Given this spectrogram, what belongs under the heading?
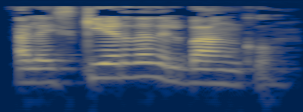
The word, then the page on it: a la izquierda del banco: European Spanish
